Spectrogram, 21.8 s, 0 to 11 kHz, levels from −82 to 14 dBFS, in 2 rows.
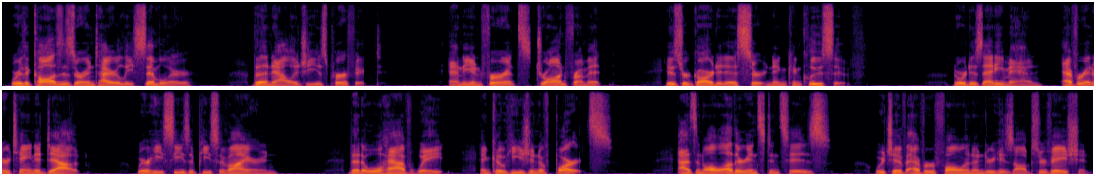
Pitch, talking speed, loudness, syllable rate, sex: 125 Hz, 160 wpm, -21 LUFS, 5.9 syllables/s, male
